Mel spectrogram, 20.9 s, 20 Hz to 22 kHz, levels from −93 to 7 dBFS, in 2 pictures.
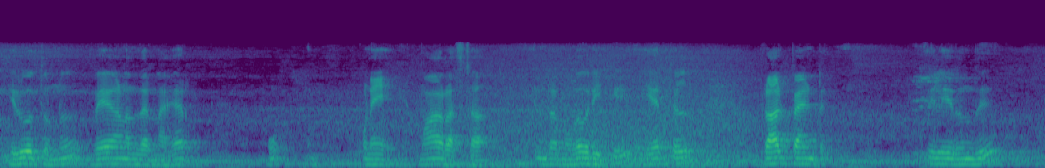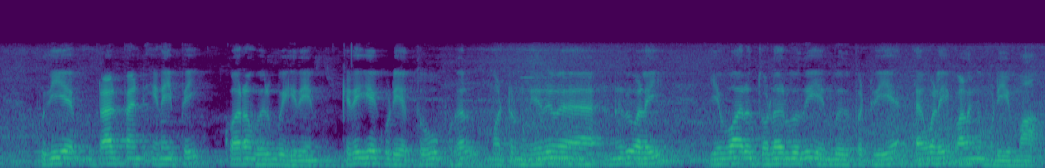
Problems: background sounds at intervals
